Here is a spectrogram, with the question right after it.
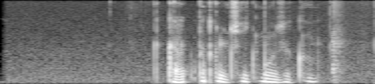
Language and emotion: Russian, neutral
